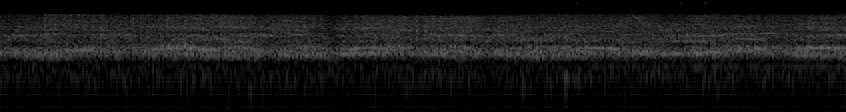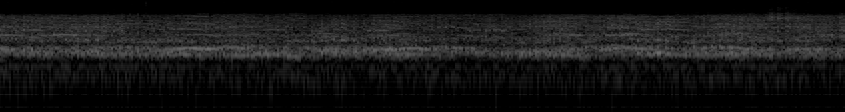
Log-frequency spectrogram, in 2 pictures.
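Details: Common cranes (Grus grus) in Vanamõisa village, Haljala parish, Lääne-Viru County, Estonia: a dense, steady chorus of overlapping honking, trumpet-like calls, with brief louder notes rising out of the continuous hubbub.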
